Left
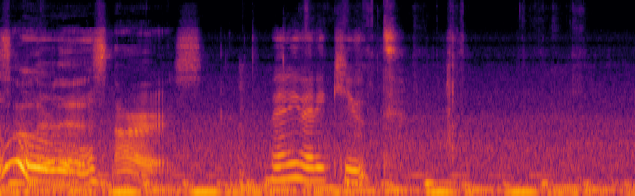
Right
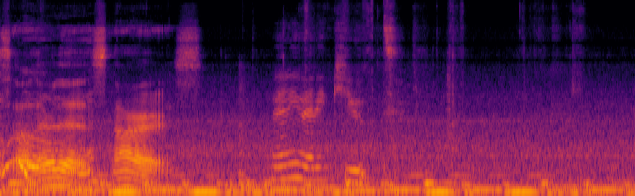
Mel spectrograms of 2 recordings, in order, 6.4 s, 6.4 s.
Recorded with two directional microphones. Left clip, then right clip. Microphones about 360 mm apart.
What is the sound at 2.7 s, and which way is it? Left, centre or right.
A woman's voice, centre.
